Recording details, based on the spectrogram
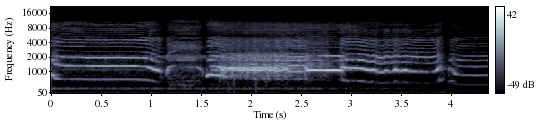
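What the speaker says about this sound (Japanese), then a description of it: "There was somebody screaming outside my window," Someone screaming outside a window in the horror video game Corpse Party, a series of shrill, wailing cries broken by short pauses, loud and close, with no talk.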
